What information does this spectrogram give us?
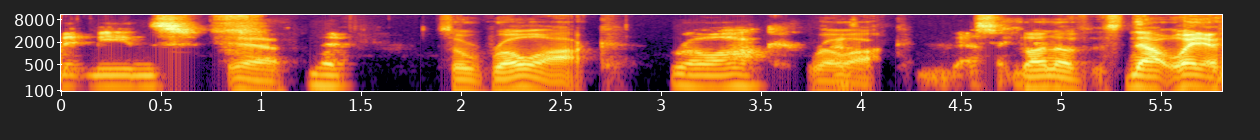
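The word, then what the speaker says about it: Roäc: Is it Rock or Rock? Roak. This Roak? is where Jim would come in handy because there's like the 2 dots over the A, and that's something linguistically that I can't remember what it means.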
